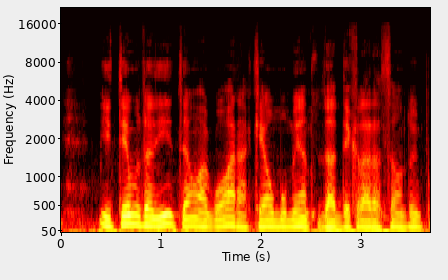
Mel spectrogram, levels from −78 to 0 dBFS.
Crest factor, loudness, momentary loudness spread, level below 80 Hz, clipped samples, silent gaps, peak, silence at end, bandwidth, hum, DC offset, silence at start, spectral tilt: 14 dB; -19 LUFS; 7 LU; -38 dBFS; under 0.1%; none; -4 dBFS; 0 s; 13 kHz; none; under 0.1%; 0 s; -8.5 dB/octave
